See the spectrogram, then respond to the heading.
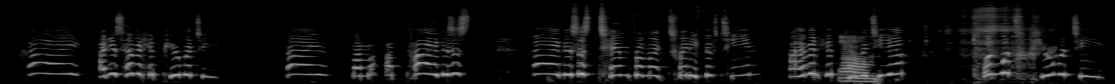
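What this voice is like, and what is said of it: Very high-pitched voice. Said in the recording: “I have a very high voice. I can go very high.”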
